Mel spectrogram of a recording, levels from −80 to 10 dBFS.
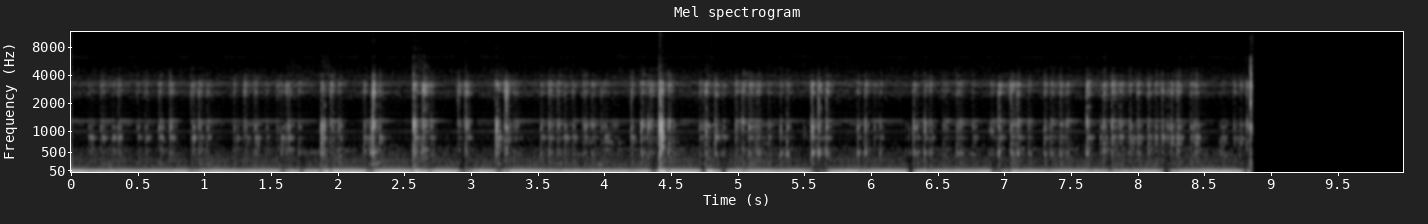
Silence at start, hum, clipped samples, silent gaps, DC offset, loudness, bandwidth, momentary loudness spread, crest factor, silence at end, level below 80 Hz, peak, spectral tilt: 0 s; 50 Hz at -60 dBFS; under 0.1%; none; 5%; -34 LUFS; 11.5 kHz; 13 LU; 28 dB; 1.15 s; -46 dBFS; 0 dBFS; -3 dB/octave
